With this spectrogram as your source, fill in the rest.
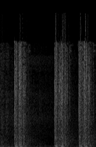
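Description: Counter-Strike: Global Offensive gunfire, with three separate bursts of shots from a USP pistol during a professional match, each sharp and punchy, spaced roughly half a second apart with no talking.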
